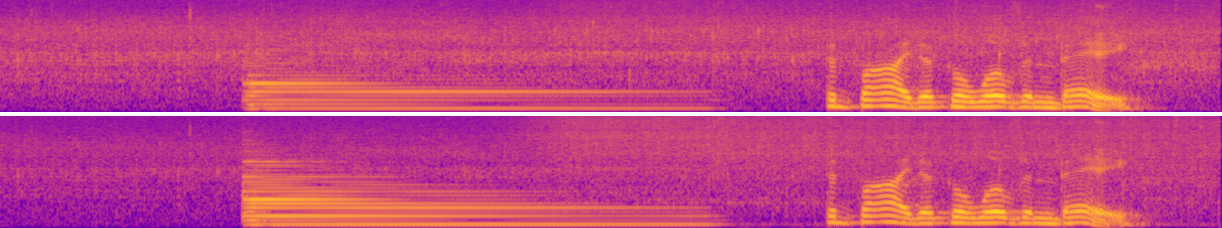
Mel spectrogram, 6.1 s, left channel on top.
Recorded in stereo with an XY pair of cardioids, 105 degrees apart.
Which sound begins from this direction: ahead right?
A guitar, at 1.2 s.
